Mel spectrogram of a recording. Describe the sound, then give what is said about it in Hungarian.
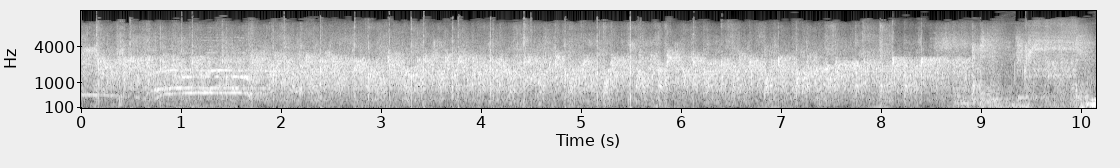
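Applause for workers at a Christmas church service: loud, dense clapping from many hands runs steady and unbroken throughout, dipping briefly near the end. “Szerintem megérdemelnek egy nagy tapsot.”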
